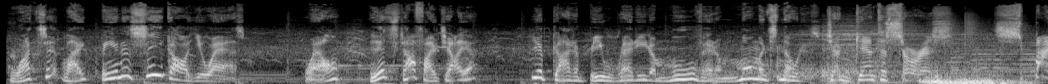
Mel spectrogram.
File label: Characters Animation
